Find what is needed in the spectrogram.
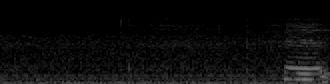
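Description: Quiet room tone with a faint, steady low hum. A woman starts speaking near the end.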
